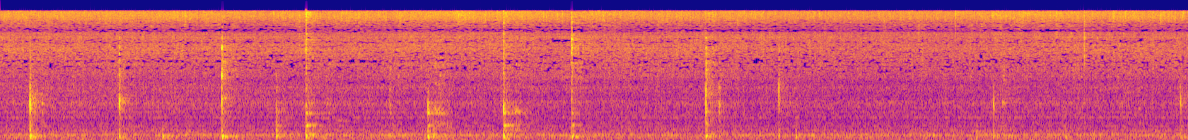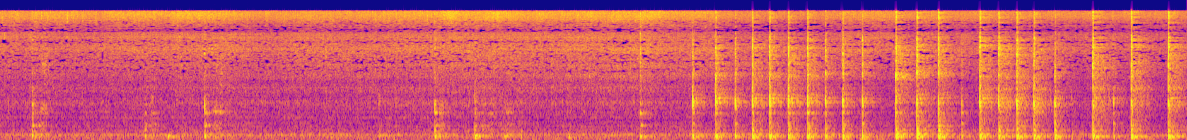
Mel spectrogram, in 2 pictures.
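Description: Paneer, onion and tomato sizzling in a frying pan while a metal spoon stirs them, tapping the pan now and then. From about two-thirds of the way in, the spoon chops down into the pan repeatedly, about three or four knocks a second, mashing the paneer into bhurji crumbs.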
